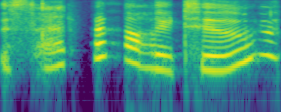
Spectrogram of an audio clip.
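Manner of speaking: whispered speech. Role-playing Bun Bun, peeking out from around Luke: Bun Bun whispering. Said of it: "and then he whispers".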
